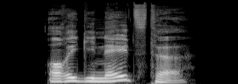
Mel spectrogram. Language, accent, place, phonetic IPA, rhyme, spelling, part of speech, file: German, Germany, Berlin, [oʁiɡiˈnɛlstə], -ɛlstə, originellste, adjective, De-originellste.ogg
- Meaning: inflection of originell: 1. strong/mixed nominative/accusative feminine singular superlative degree 2. strong nominative/accusative plural superlative degree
